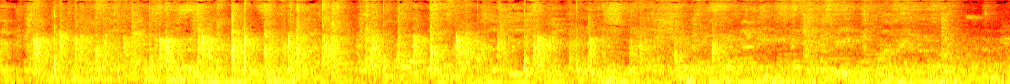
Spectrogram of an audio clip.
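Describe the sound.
Crowd applause greets a comedian introduced at a comedy show, a loud, dense patter of clapping that stays fairly even throughout and softens a little in the final seconds.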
